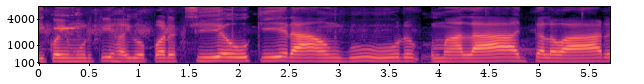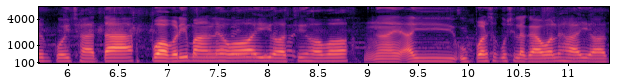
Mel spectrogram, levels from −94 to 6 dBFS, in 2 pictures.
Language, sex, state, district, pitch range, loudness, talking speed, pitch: Bajjika, male, Bihar, Vaishali, 170-185 Hz, -25 LUFS, 115 wpm, 175 Hz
